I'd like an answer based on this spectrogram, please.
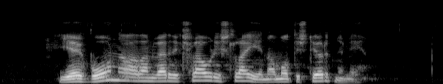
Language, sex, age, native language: Icelandic, male, 30-39, Icelandic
